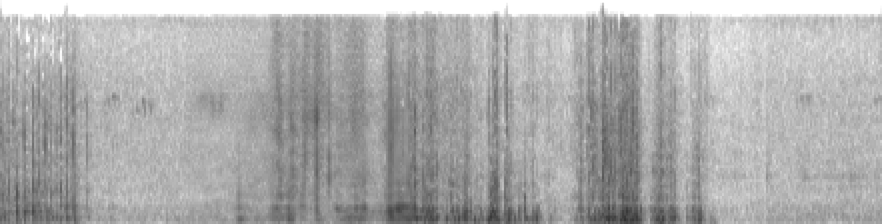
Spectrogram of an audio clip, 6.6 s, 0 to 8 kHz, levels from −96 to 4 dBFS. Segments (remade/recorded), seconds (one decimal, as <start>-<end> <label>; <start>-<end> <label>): 0.0-1.4 recorded; 1.4-3.1 remade; 3.1-6.6 recorded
